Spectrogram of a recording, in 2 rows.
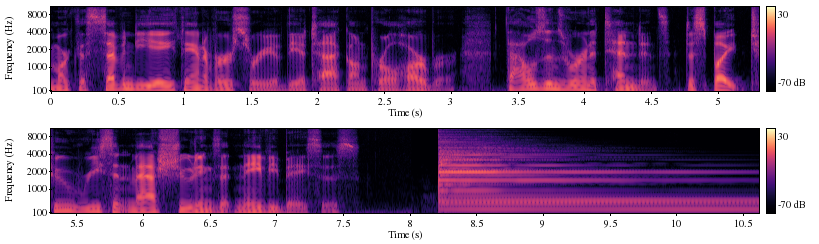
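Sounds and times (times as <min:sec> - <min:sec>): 
speech: 0:00.0 - 0:07.7
single large memorial bell struck: 0:08.2 - 0:10.6.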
